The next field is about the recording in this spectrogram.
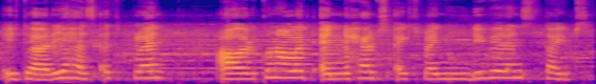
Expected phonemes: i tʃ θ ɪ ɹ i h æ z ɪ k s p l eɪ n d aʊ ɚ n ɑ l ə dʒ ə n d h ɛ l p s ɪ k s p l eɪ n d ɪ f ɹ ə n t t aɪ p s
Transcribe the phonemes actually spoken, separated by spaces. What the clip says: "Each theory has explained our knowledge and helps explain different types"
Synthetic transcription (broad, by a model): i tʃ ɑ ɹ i h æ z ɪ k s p l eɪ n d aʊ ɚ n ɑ l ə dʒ ə n d h ɛ l p s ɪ k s p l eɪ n d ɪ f ɹ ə n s t aɪ p s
